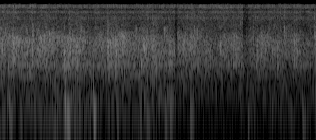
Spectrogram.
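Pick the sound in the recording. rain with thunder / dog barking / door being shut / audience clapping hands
audience clapping hands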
